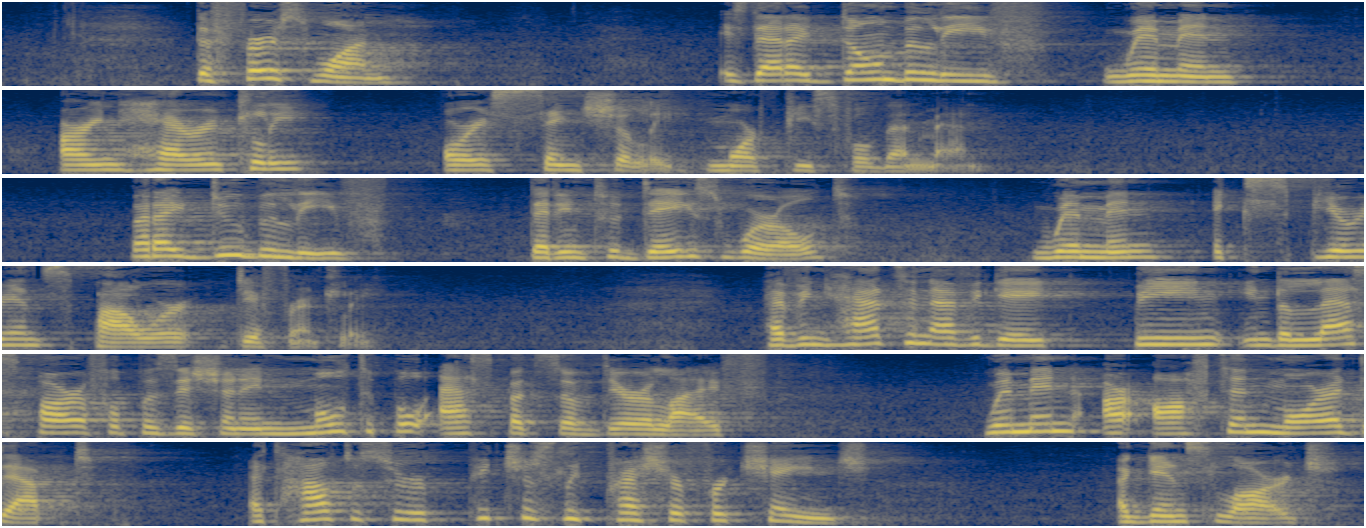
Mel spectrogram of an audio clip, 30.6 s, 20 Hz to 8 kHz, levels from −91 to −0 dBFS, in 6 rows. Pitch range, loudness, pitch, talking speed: 180-235 Hz, -19 LUFS, 205 Hz, 115 wpm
